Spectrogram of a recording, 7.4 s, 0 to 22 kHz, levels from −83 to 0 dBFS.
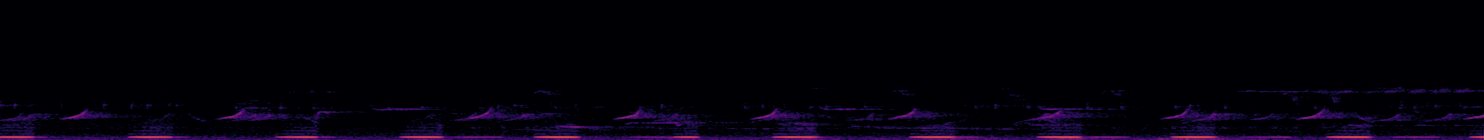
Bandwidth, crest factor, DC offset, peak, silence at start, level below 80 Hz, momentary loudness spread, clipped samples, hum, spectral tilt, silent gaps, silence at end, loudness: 14 kHz; 12 dB; under 0.1%; -34 dBFS; 0 s; -82 dBFS; 15 LU; under 0.1%; none; -4.5 dB/octave; none; 0 s; -47 LUFS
